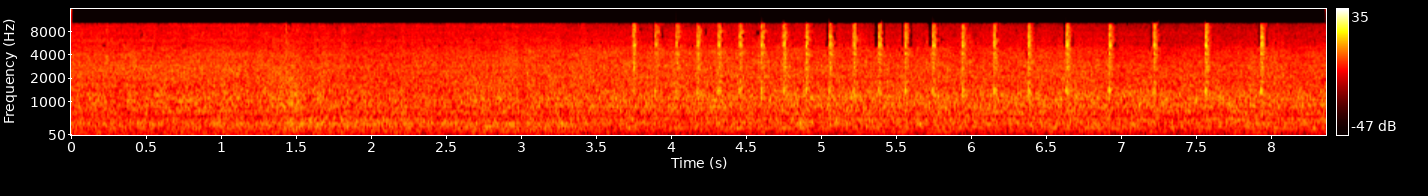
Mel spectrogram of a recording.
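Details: Crisp, light ticks at about four per second over a quiet cold-engine idle; source unclear, owner suspects the interior fan/heating system.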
